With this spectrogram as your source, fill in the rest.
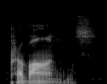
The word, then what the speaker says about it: Provence: his wife's relatives from provence pronounced provongs he imported officials by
